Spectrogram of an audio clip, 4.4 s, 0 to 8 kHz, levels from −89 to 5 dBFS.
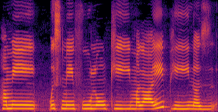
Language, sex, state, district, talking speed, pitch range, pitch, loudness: Hindi, male, Punjab, Fazilka, 95 wpm, 245-260 Hz, 255 Hz, -13 LUFS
